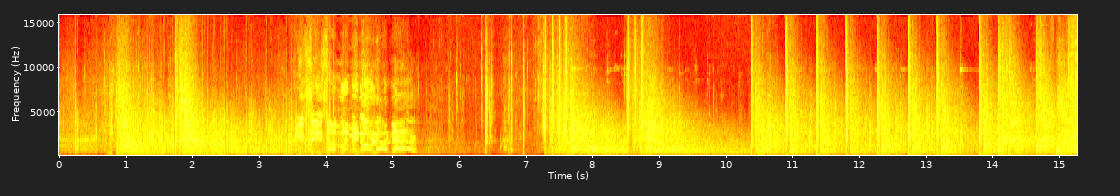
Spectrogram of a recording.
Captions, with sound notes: - If you see something let me know down there. (gunfire) - [Voiceover] In combat, the first thing to die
